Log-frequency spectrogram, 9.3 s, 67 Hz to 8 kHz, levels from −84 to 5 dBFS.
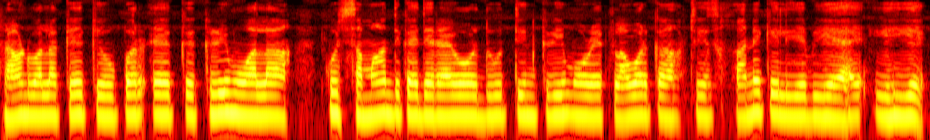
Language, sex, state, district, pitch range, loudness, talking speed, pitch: Hindi, male, Assam, Hailakandi, 150-160 Hz, -16 LUFS, 185 wpm, 155 Hz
